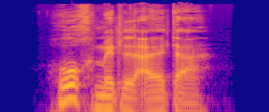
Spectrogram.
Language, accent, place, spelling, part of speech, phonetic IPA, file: German, Germany, Berlin, Hochmittelalter, noun, [ˈhoːxˌmɪtl̩ʔaltɐ], De-Hochmittelalter.ogg
- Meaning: High Middle Ages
